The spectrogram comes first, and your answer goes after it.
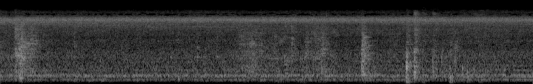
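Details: Japanese honey bees fanning continuously on a hot day: a steady low droning hum with a bright hiss above, broken by a few sharp clicks and taps.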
